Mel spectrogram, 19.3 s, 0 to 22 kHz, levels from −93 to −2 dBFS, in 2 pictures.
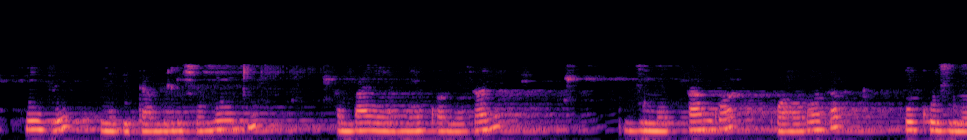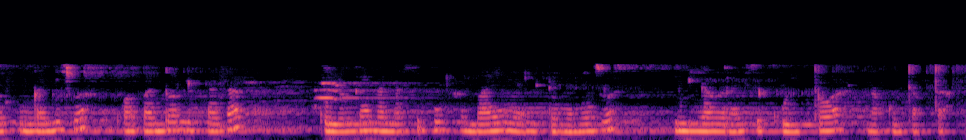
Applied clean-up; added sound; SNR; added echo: none; none; none; reverberation time 1.9 s.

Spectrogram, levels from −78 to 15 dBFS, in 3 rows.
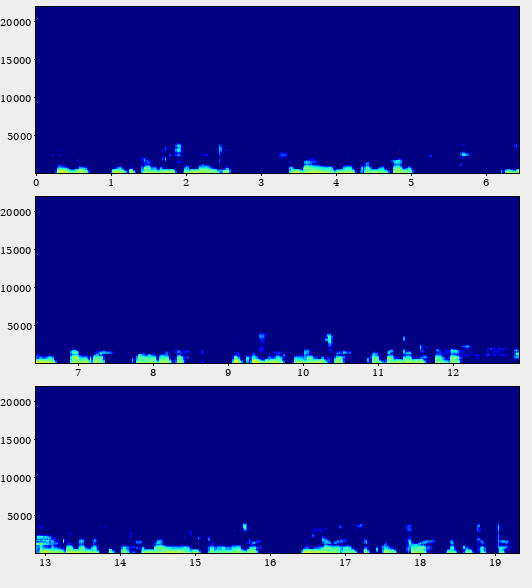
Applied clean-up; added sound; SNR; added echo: none; none; none; none.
